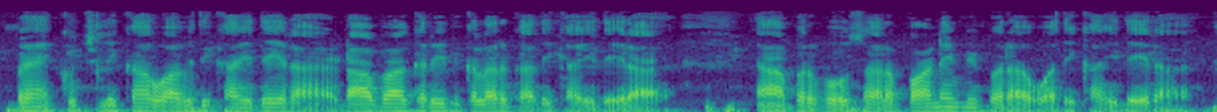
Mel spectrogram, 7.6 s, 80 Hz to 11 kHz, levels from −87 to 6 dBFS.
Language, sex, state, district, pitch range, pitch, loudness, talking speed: Hindi, male, Haryana, Jhajjar, 110-115 Hz, 115 Hz, -18 LUFS, 230 wpm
